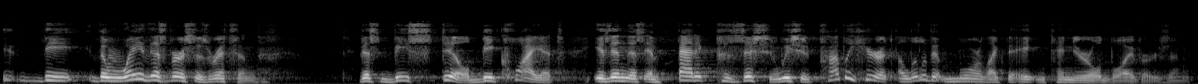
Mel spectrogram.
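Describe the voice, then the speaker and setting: Male pastor, mid-pitched voice, dull lo-fi sermon recording, emphatic builds. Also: very animated, unhurried, a little mellow, breathy edge. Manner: earnest, rising to emphatic declarations. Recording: dull sound with long reverb in a large hall.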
